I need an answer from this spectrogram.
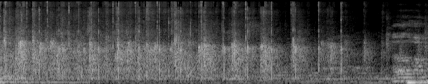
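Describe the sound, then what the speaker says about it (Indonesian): An audience applauds at a school mini cinema opening at SMKN 1 Ciomas. The clapping is loud and sustained, with voices mixed into it, and it fades near the end. "Oke, tepuk tangan buat semuanya."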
